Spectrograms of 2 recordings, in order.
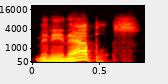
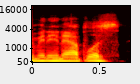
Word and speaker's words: Minneapolis: You don't like the way I say Minneapolis. That's not the word. Minneapolis. Nope. What is it then? Minneapolis. Mini. It's not Minneapolis. No, you're adding a syllable. It's Minneapolis.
